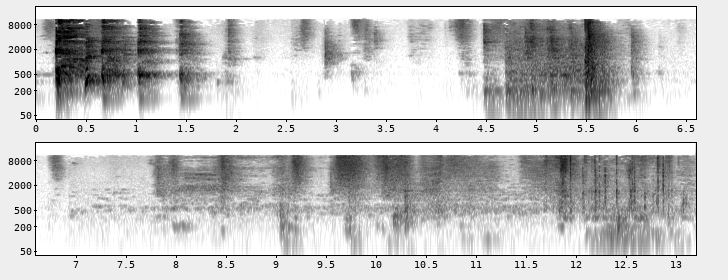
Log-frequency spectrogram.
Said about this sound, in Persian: ببخشید من خیلی دارم سرفه میکنم، گفتم یه دونه پاستیل بخورم شاید بهتر بشم.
